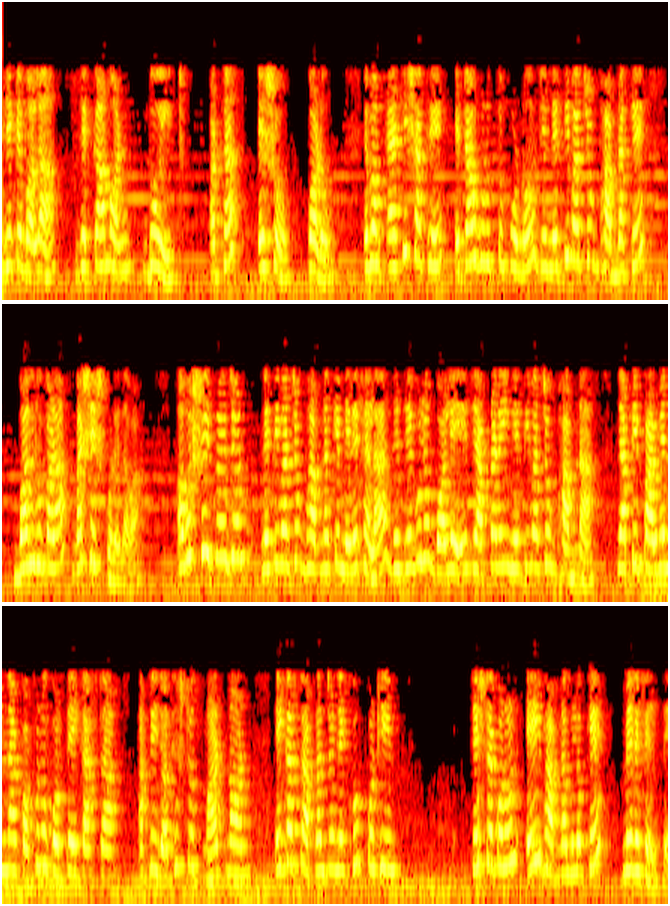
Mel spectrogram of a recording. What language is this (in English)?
Bangla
